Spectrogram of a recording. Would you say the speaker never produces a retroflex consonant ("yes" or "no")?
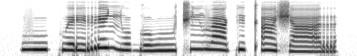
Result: yes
